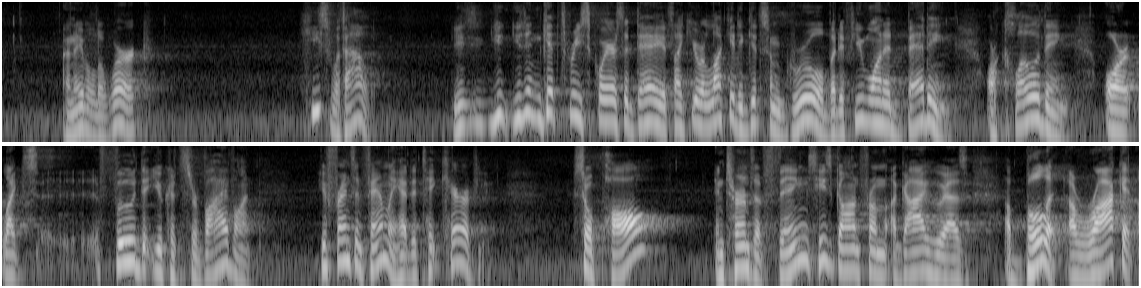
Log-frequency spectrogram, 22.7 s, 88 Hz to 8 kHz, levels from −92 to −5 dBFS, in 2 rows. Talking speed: 170 wpm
